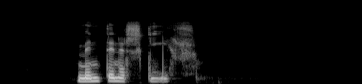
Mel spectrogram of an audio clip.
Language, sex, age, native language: Icelandic, male, 20-29, Icelandic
